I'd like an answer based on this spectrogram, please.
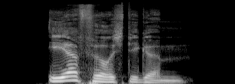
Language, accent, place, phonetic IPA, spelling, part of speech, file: German, Germany, Berlin, [ˈeːɐ̯ˌfʏʁçtɪɡəm], ehrfürchtigem, adjective, De-ehrfürchtigem.ogg
- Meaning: strong dative masculine/neuter singular of ehrfürchtig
